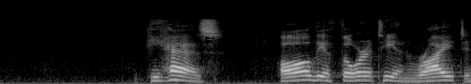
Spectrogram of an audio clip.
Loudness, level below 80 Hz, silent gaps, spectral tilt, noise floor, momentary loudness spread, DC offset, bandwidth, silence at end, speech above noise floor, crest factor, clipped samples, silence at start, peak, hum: -23 LUFS; -62 dBFS; none; -5 dB/octave; -60 dBFS; 12 LU; 0.3%; 8.8 kHz; 0 s; 38 dB; 18 dB; under 0.1%; 1.5 s; -6 dBFS; none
